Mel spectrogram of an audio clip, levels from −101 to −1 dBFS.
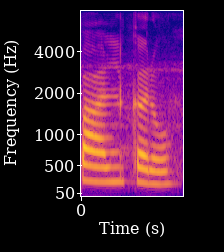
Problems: constant background noise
